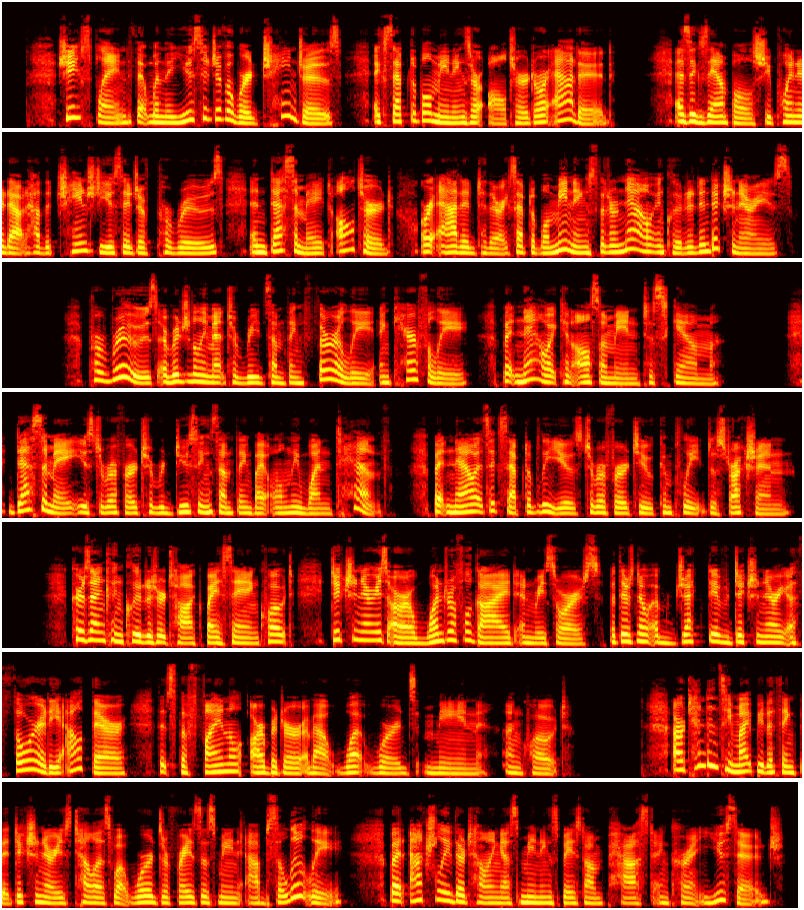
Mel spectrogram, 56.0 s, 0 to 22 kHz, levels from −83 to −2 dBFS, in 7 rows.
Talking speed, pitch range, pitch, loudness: 150 wpm, 170-215 Hz, 185 Hz, -20 LUFS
